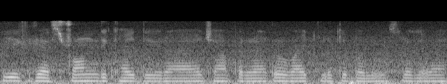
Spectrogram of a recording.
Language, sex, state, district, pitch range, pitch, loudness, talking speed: Hindi, female, Bihar, Kishanganj, 145-155 Hz, 145 Hz, -16 LUFS, 215 wpm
